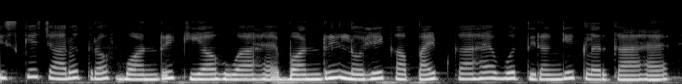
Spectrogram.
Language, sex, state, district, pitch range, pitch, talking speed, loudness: Hindi, female, Jharkhand, Palamu, 230-275 Hz, 245 Hz, 160 wpm, -12 LUFS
